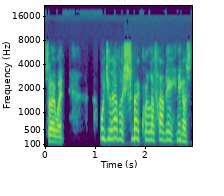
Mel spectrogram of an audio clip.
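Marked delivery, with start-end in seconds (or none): 1.1-2.5 high, cheesy Aussie mouse voice; Monterey Jack voice. Shown as a demonstration. Fan asks for the voice, so he does Monterey Jack. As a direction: slip into the old cartoon mouse. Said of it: "Will you do the voice?".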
